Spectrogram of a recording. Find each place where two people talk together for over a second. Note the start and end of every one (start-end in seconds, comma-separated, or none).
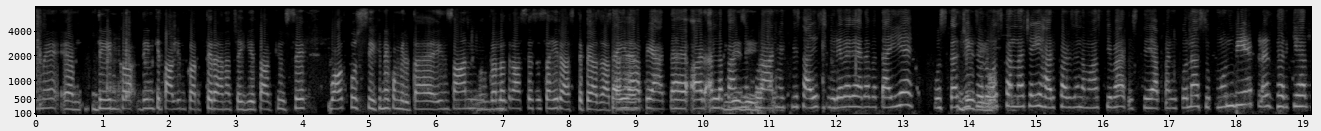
none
